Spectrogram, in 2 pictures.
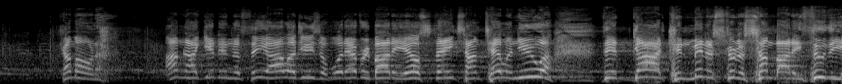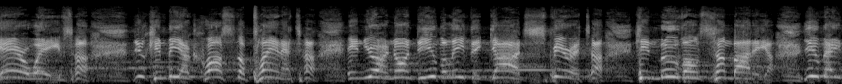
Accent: American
